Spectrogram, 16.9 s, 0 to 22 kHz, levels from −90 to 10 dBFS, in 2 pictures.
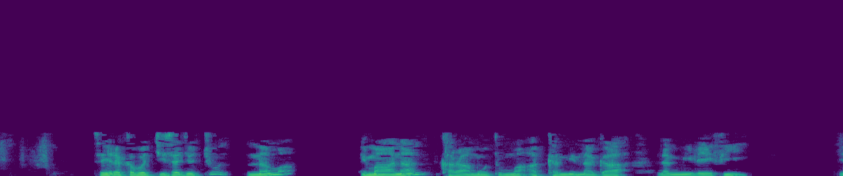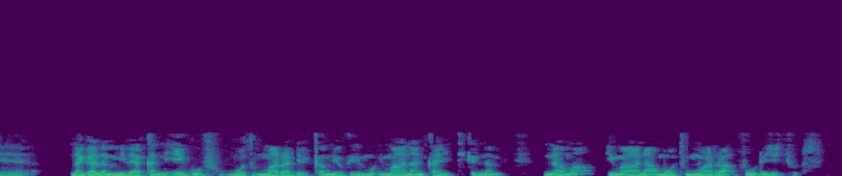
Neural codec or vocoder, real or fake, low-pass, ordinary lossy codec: none; real; 5.4 kHz; MP3, 24 kbps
